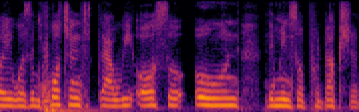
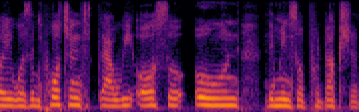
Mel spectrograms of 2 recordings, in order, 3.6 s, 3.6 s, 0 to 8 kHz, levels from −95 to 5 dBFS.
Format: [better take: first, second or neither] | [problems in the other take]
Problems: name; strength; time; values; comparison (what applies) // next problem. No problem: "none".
second | background sound (Knock); 14 dB below the speech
